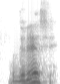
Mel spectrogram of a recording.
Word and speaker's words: Udinese: last, How do you pronounce Udinese? Like as an Italian, how do you say Udinese? Udinese.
